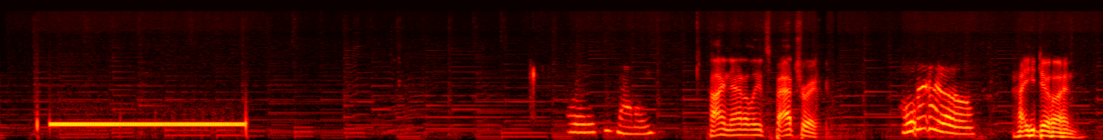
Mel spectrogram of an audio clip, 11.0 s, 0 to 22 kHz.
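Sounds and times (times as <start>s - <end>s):
soft music: 0.0s - 11.0s
telephone dial tone: 0.5s - 2.5s
speech: 6.0s - 8.4s, 9.0s - 10.9s.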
